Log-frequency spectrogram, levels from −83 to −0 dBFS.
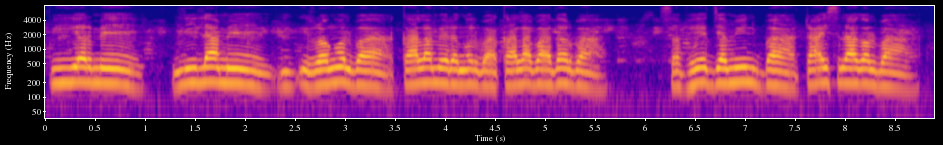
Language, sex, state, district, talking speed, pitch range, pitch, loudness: Bhojpuri, male, Uttar Pradesh, Gorakhpur, 130 wpm, 175-200 Hz, 185 Hz, -17 LUFS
